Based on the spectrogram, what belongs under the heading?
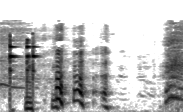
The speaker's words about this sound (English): Not to mention, I can hear bottles clinking over there as, as the podcast goes on.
